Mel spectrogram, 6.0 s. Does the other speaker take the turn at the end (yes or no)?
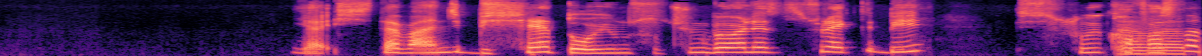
no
